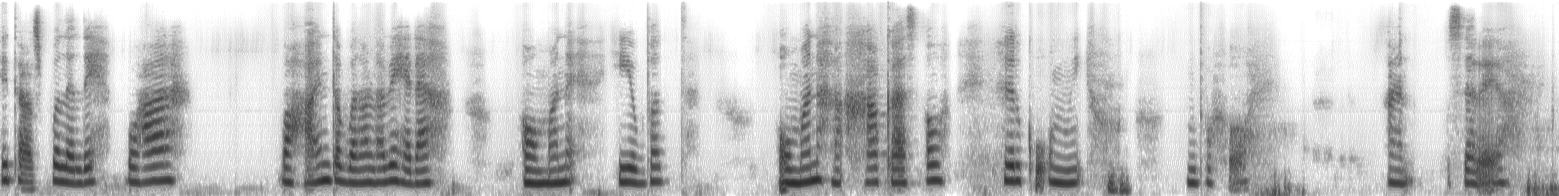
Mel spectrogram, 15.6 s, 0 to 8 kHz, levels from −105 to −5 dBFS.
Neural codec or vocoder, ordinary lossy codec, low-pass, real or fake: codec, 16 kHz, 0.5 kbps, X-Codec, HuBERT features, trained on LibriSpeech; none; none; fake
